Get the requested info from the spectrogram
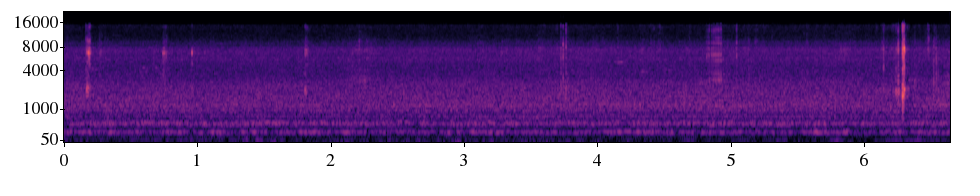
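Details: Steady droning hum of many honey bees flying around a hive in open weather, unbroken buzzing with a few faint ticks and clicks scattered through, one sharp tap near the end.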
